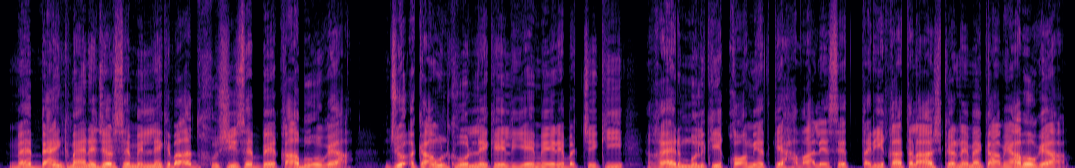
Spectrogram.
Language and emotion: Urdu, happy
